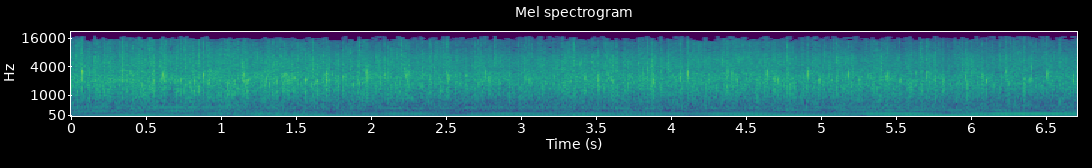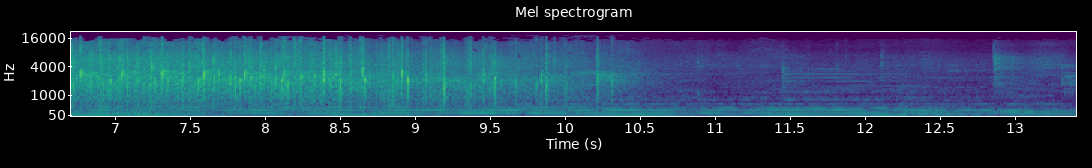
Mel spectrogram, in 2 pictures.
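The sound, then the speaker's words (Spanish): A church audience, standing, breaks into loud, sustained applause to God for about ten seconds, dense clapping over a low, steady organ or keyboard drone, before the clapping fades and the music carries on alone. “Vamos, dale un aplauso fuerte a nuestro Dios.”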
